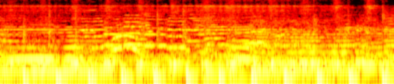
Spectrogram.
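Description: Live band playing an instrumental passage: two fiddles carrying the tune over guitar and a steady low rhythmic pulse.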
